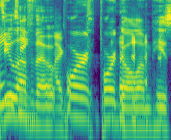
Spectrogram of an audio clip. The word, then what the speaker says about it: Golem: just golum Golem gol the correct pronunciation is Golem for that word but Taylor misinterprets it as Gollum which I just love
